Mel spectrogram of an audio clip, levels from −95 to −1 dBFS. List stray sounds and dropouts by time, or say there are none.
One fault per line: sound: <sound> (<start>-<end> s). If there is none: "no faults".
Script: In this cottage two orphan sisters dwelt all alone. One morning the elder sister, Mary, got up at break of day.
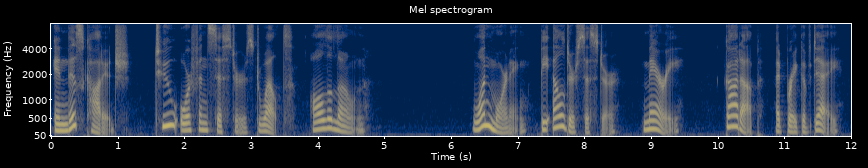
no faults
